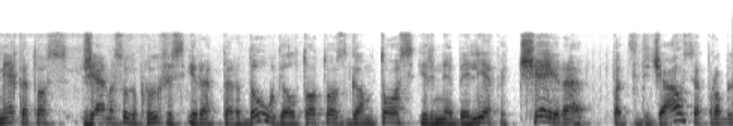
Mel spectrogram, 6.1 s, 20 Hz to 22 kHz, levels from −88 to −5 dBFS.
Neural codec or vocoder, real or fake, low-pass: none; real; 7.2 kHz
